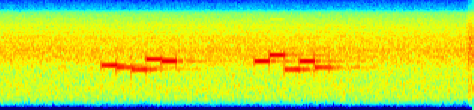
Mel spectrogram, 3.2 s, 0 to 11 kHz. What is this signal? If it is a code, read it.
Five-tone selective call (CCIR), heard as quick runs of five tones, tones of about 100 ms, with radio hiss, a squelch burst at the end and room echo. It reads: 54387 70374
